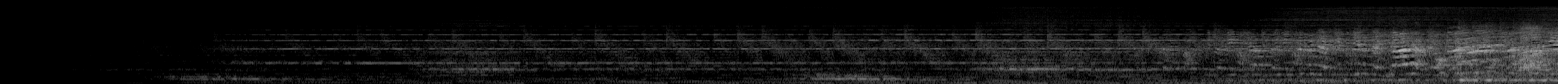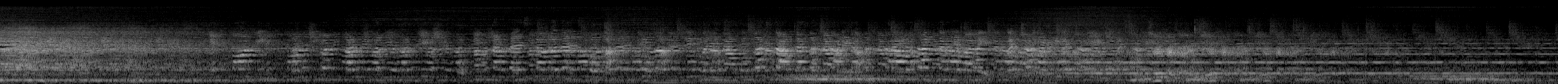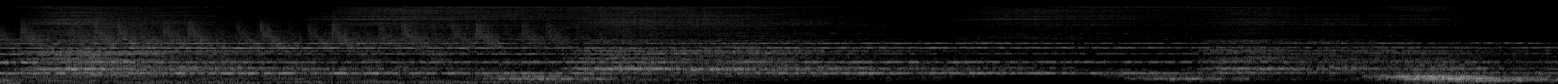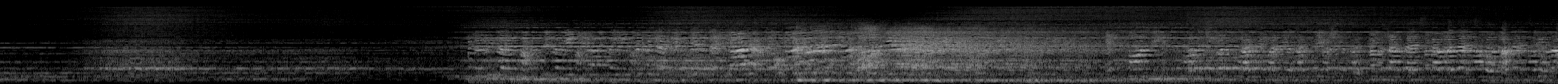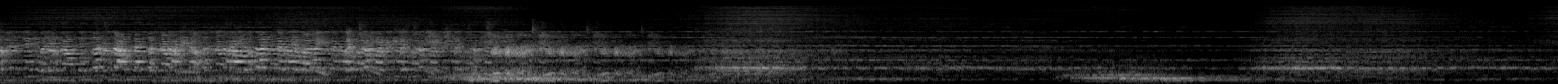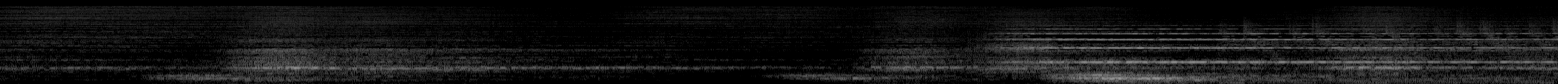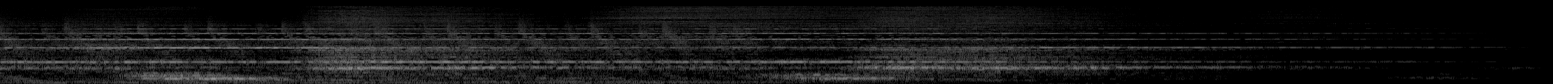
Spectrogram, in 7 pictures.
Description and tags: A kinda spooky and experimental ambient sounds, could be something specific or broad and there are different parts to single out or crop.
-Sputnik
